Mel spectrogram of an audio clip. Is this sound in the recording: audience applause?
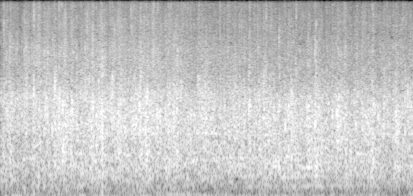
yes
